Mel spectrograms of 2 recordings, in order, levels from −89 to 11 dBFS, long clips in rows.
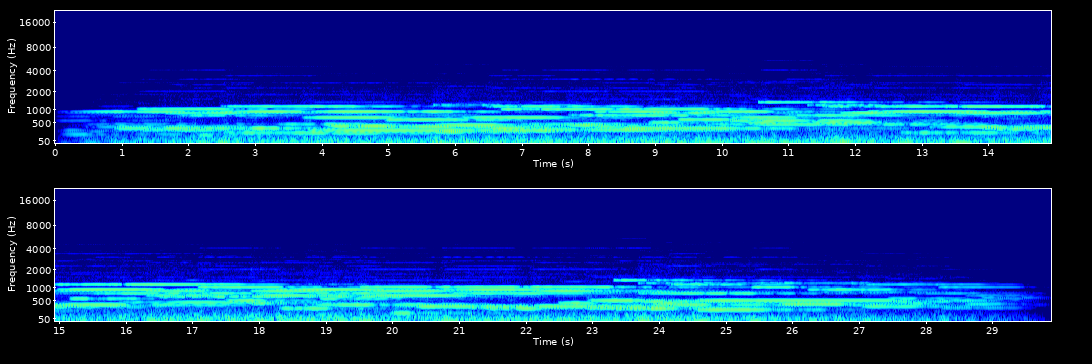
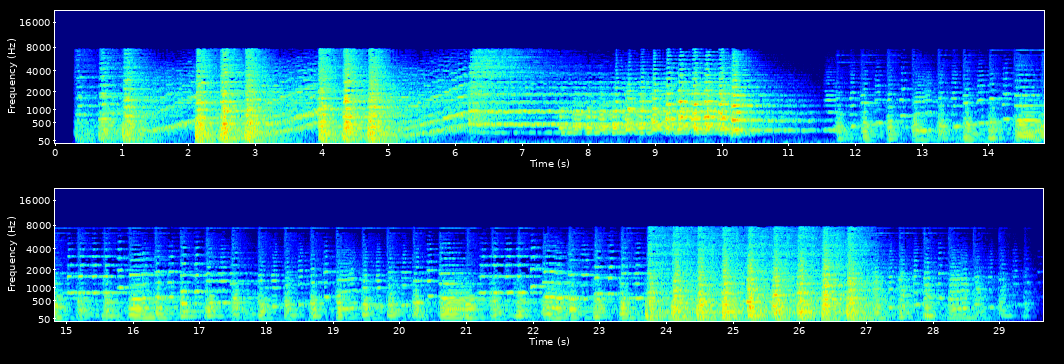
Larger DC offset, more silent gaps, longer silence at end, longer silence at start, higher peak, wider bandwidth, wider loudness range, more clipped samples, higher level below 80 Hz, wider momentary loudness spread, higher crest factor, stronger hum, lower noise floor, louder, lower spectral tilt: neither; neither; first, 0.35 s vs 0.2 s; second, 0.15 s vs 0.3 s; second, -26 dBFS vs -2 dBFS; second, 7.2 kHz vs 8 kHz; second, 3 LU vs 11 LU; neither; second, -54 dBFS vs -46 dBFS; second, 8 LU vs 16 LU; second, 14 dB vs 24 dB; neither; first, -66 dBFS vs -49 dBFS; second, -41 LUFS vs -26 LUFS; first, -9.5 dB/octave vs -4.5 dB/octave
